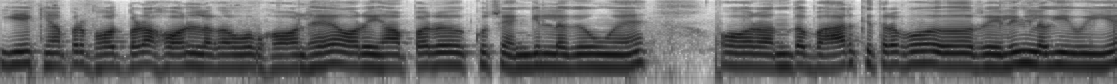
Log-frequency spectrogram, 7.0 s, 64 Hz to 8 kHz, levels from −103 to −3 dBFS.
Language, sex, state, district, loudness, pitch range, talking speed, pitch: Hindi, female, Odisha, Sambalpur, -15 LUFS, 180-195 Hz, 240 wpm, 185 Hz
